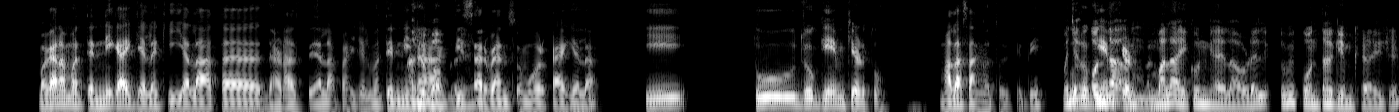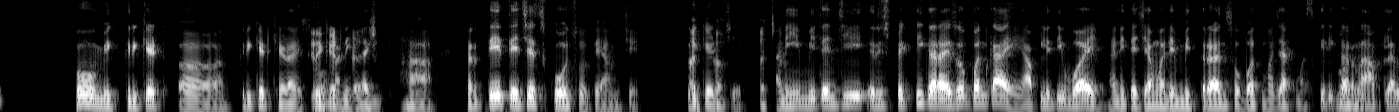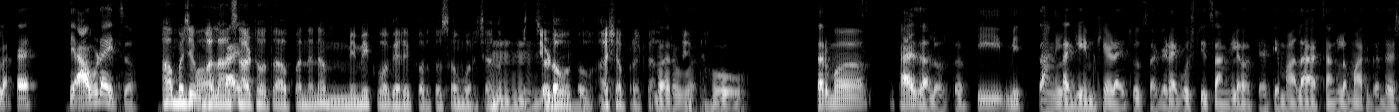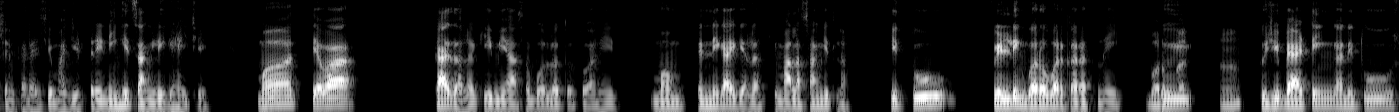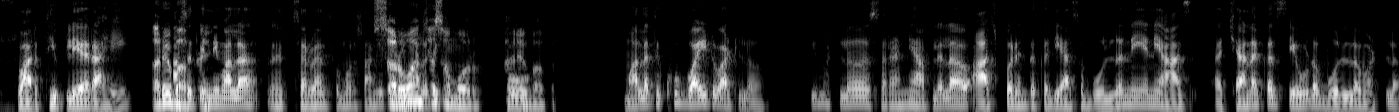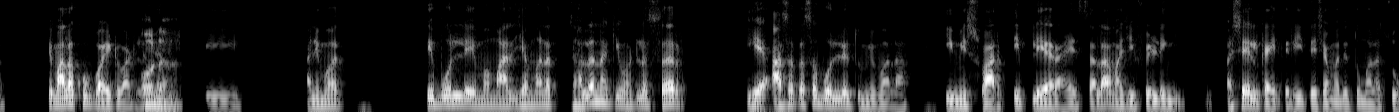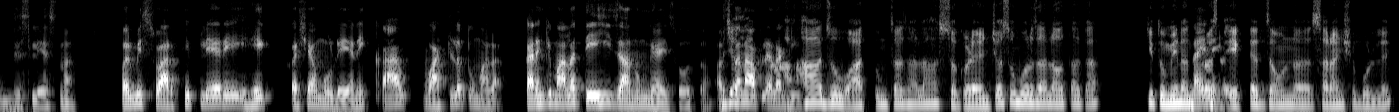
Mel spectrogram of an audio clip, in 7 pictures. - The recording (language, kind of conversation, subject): Marathi, podcast, मेंटॉरकडून मिळालेला सर्वात उपयुक्त सल्ला काय होता?
- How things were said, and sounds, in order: other background noise; in English: "रिस्पेक्टही"; in English: "मिमिक"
